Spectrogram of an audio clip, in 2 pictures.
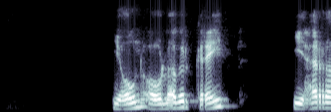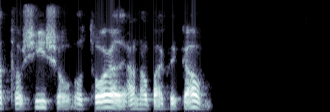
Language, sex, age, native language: Icelandic, male, 50-59, Icelandic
